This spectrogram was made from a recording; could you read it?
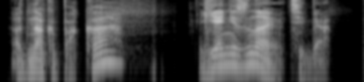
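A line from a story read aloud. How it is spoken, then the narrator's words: Weary sighing lion. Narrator (Russian): устало вздохнув, сдался лев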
